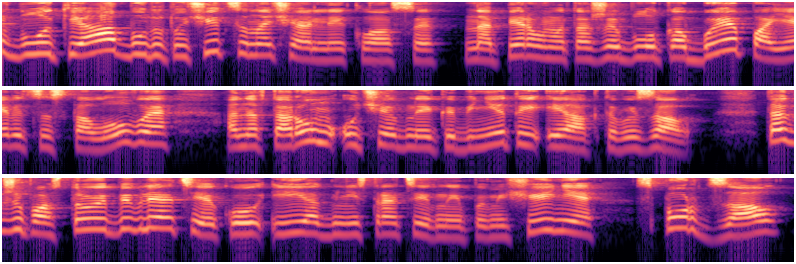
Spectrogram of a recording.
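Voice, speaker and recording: A woman anchoring a local news bulletin in a measured, scripted newsreader delivery. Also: a little high.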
